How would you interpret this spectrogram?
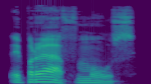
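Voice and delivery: chill him with calm; icy voice. Acted. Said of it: "ледяным голосом проговорил".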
